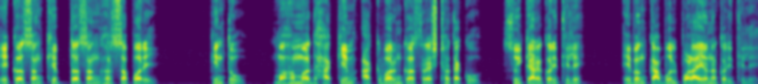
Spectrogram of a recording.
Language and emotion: Odia, neutral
